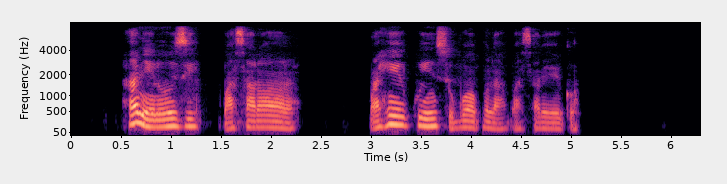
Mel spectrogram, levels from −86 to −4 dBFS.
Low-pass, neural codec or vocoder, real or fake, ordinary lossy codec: 7.2 kHz; none; real; none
